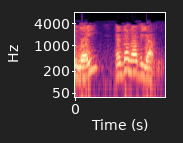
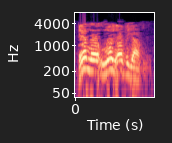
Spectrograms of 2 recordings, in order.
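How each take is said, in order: First: Loi said alone, a break, then Ova Yavmi; split phrase, wrong way. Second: Loi Ova Yavmi run together in one breath; said together, right way. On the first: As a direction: cut Loi off from Ova Yavmi with a clear stop. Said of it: "she should not say". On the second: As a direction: join Loi straight onto Ova Yavmi, no stop. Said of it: "That's the way she says it". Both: Shown as a demonstration.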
